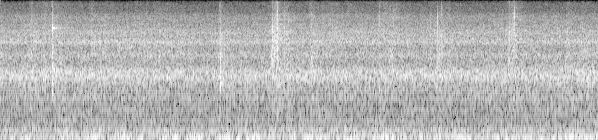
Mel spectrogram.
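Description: Faint footsteps shuffle across a hard floor in a large room.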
